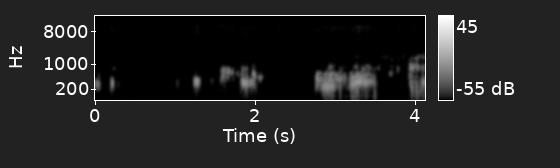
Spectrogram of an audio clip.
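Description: Faint low cooing of a bird in a few short phrases with quiet gaps between them; the longest phrase comes near the end.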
